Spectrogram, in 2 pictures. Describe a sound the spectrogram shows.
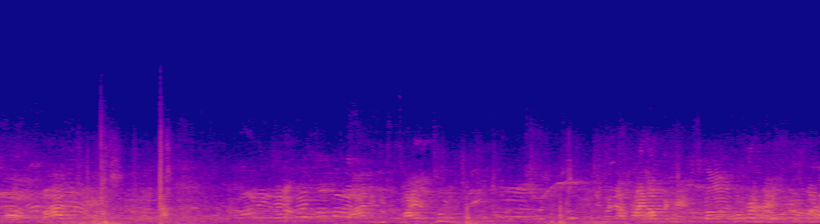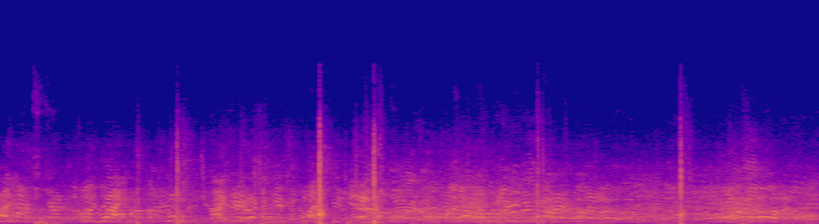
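Boxing gloves thud sharply as punches land.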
